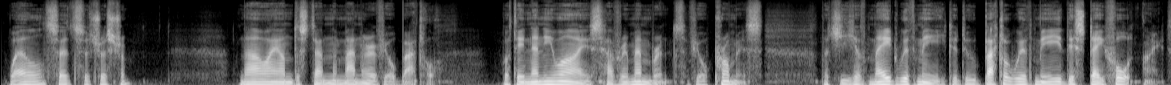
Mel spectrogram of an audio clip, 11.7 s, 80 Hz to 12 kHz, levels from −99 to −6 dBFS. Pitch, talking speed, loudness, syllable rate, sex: 100 Hz, 180 wpm, -23 LUFS, 5.2 syllables/s, male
